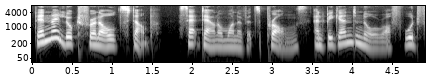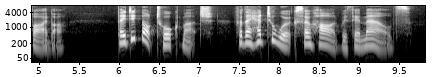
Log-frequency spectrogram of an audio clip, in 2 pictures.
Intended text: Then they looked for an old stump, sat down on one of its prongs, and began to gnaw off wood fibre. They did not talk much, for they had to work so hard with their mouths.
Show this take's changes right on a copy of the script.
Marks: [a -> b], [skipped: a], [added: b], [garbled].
Then they looked for an old stump, sat down on one of its prongs, and began [skipped: to] gnaw off wood fibre. They did not talk much, for they had to work so hard with their mouths.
